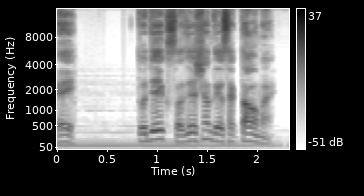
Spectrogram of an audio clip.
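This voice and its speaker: A man dubbing a scheming, boastful young hustler with a pushy, salesman-like pitch. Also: moderate pace, natural voice. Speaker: Hindi dubbing voice of a film character. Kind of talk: dubbed film dialogue. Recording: dubbed film mix with music. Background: background score music.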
